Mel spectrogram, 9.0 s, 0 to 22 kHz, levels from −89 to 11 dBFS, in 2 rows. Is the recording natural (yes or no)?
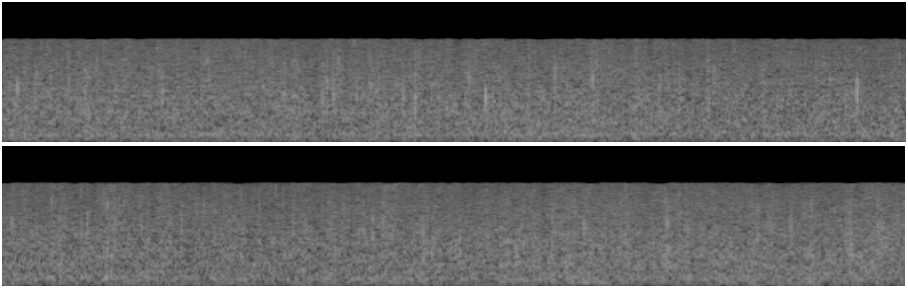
yes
